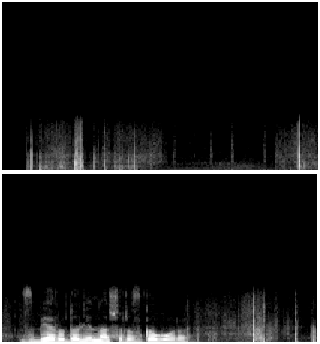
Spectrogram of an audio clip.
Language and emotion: Russian, neutral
